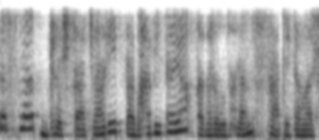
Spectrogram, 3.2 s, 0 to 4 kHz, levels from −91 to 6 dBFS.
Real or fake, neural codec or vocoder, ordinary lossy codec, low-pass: fake; codec, 44.1 kHz, 2.6 kbps, DAC; none; 3.6 kHz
